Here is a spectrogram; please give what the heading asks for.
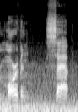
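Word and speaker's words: Marvin Sapp: This one's titled, "Pastor Marvin Sap, that's how you pronounce his name, locks down church until they donate in parenthesis, $40,000."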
